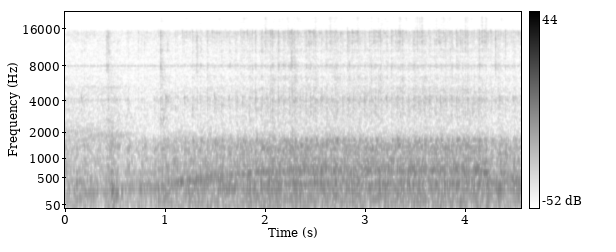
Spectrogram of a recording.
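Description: A sewing machine runs steadily with a continuous whirring hum, stitching a quilt border from start to finish at even volume.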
